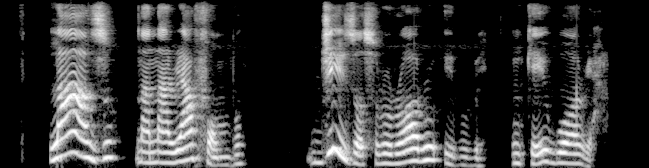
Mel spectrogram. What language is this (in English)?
Igbo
